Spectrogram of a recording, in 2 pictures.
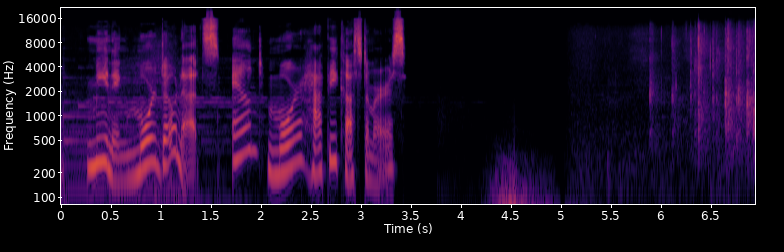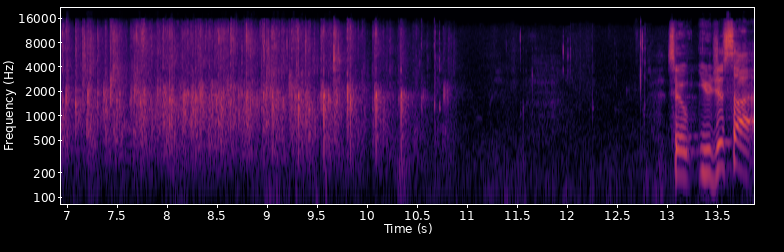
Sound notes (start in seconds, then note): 5.8 applause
